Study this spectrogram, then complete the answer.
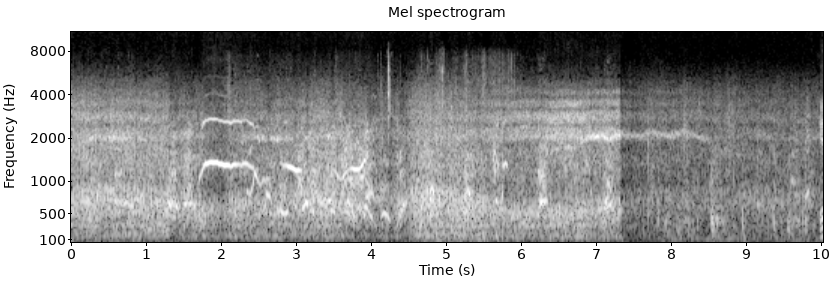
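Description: Dogs barking and yipping at an Antarctic base at feeding time, sharp repeated barks and whimpers under steady wind and background noise, with voices talking throughout.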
